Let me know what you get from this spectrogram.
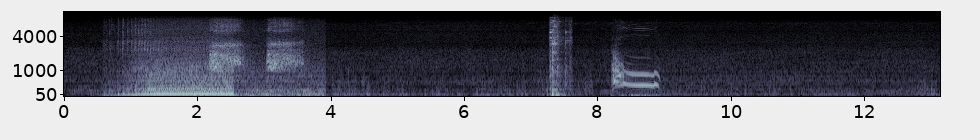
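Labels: At 0.57 seconds, an engine starts. Over it, at 1.87 seconds, a crow can be heard. Then, at 7.28 seconds, the sound of glass is heard. Finally, at 8.19 seconds, you can hear a dog. An even background noise sits about 25 dB below the sounds.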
